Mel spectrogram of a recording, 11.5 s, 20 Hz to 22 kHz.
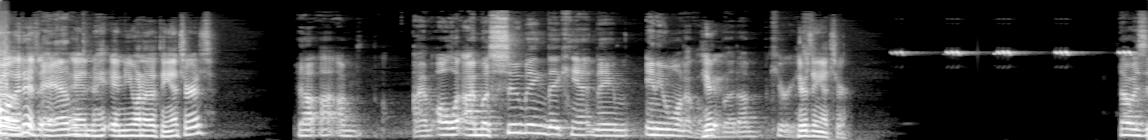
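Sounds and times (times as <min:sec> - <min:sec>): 
speech: 0:00.0 - 0:02.2, 0:03.0 - 0:08.6, 0:11.2 - 0:11.4
cricket chirping: 0:08.9 - 0:11.4.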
